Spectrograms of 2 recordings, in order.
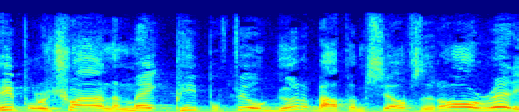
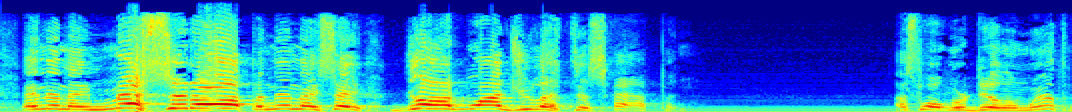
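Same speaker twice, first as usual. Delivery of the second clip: building to a loud high challenge; fiery preaching; 5 semitones higher, 7 dB louder than usual. Acted. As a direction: rebuke the proud listener. Preaching at full force.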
